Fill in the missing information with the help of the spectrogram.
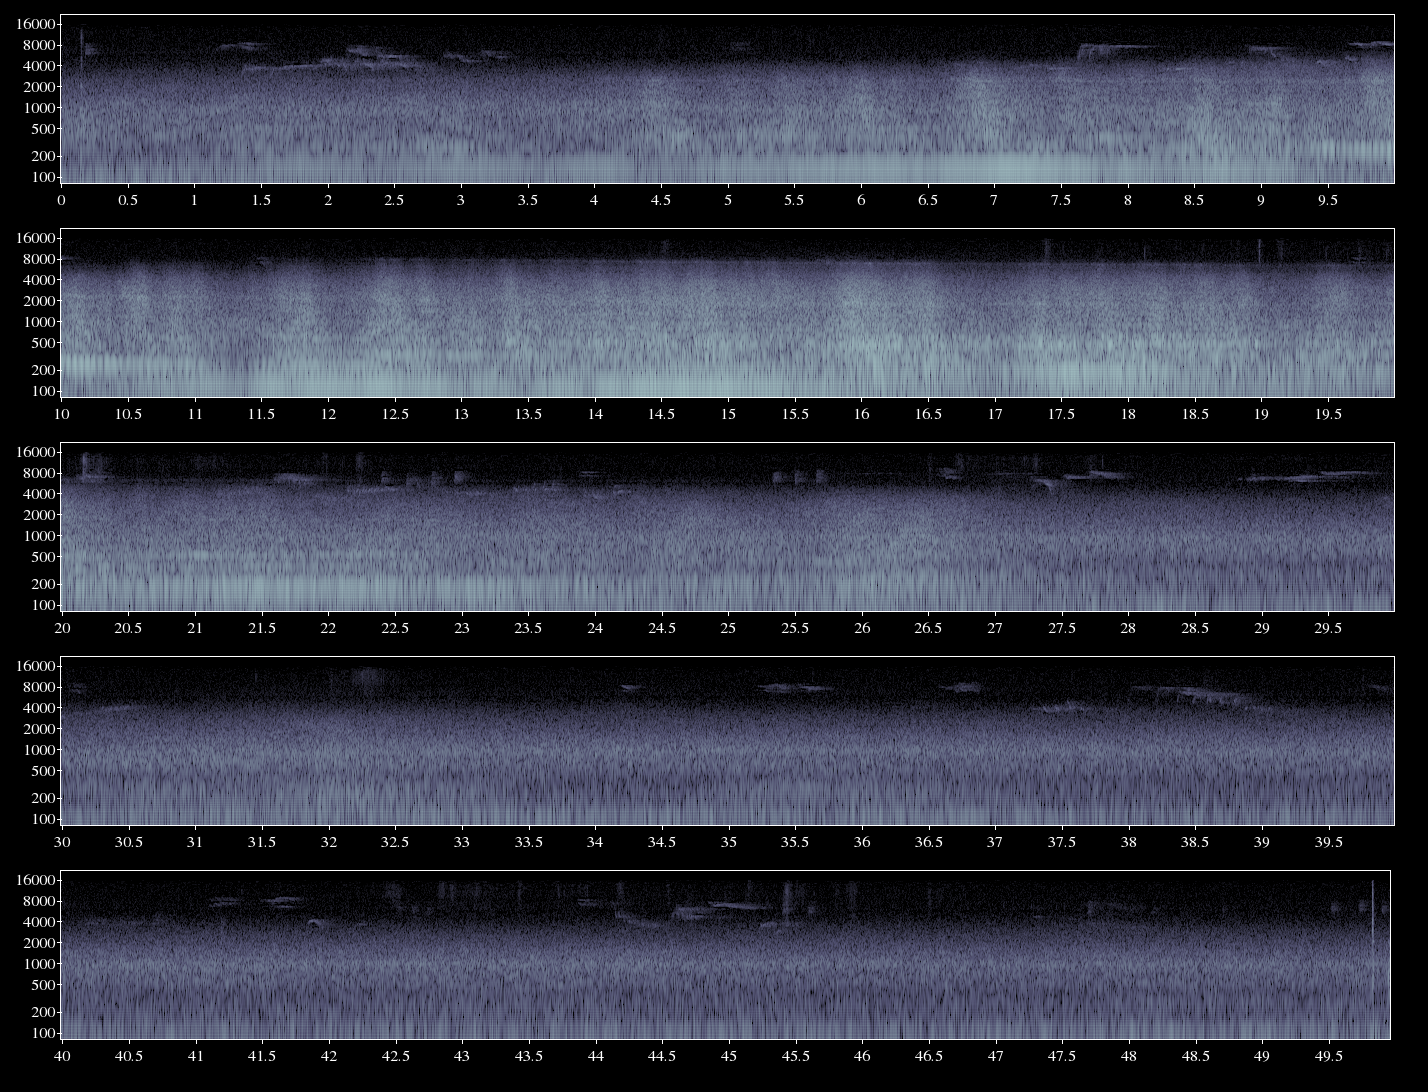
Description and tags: Woodland-Birds-Propelled-Airliner
Woodland ambience and atmos with distant traffic as propeller aircraft flys overhead
Nature, Woodlands, Birds, Aircraft, Flyover, Propeller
